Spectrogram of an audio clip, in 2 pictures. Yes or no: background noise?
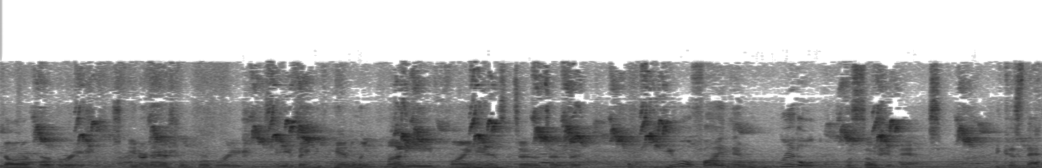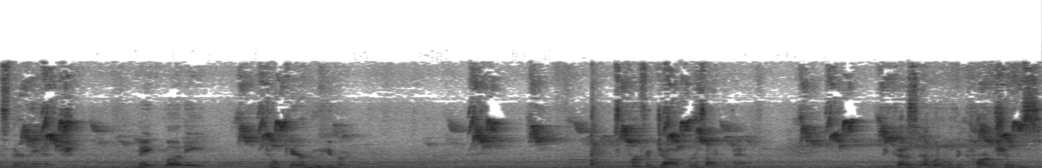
yes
